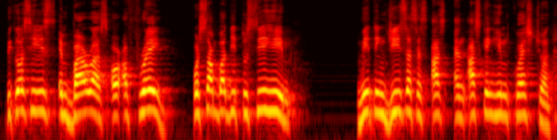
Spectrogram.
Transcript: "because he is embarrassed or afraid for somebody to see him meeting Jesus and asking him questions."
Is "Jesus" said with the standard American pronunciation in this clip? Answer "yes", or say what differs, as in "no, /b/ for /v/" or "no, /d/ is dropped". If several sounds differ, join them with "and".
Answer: no, /s/ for /z/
